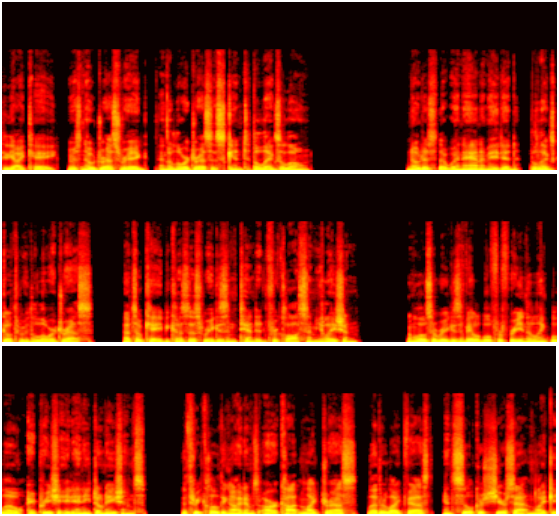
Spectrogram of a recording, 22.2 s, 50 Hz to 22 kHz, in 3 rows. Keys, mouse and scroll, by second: 4.6-8.1 drag.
